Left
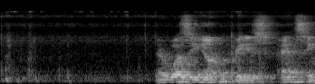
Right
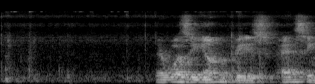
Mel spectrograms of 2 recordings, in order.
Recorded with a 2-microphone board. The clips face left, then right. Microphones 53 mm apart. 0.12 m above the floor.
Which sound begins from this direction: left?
A man speaking, at 1.6 s.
